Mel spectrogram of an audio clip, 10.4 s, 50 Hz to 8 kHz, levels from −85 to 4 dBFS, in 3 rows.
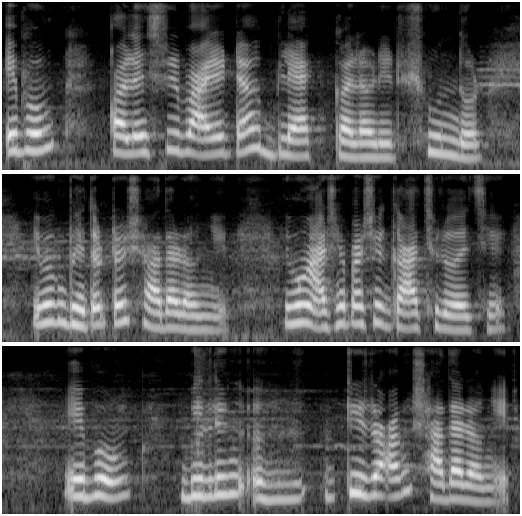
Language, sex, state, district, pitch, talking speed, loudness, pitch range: Bengali, female, West Bengal, Dakshin Dinajpur, 265 Hz, 140 wpm, -14 LUFS, 225-290 Hz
